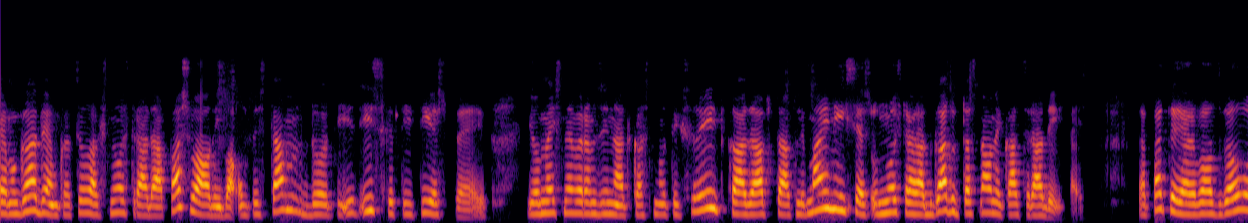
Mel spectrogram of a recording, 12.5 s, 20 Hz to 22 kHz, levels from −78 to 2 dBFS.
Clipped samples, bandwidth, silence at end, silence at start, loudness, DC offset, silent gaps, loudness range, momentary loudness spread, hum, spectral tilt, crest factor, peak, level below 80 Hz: under 0.1%; 7.6 kHz; 0 s; 0 s; -19 LUFS; under 0.1%; none; 6 LU; 11 LU; none; -7.5 dB/octave; 16 dB; -2 dBFS; -72 dBFS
